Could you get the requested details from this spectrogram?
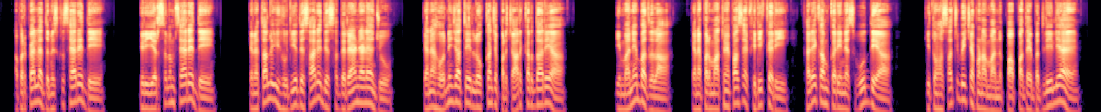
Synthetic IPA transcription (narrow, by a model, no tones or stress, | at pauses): ɐpəɾpɛːlɛd̪ɐmɪskəsɛːɾed̪e | pʰɪɾijɐɾuːsleːmsɛːɾed̪e | kɐnɛt̪aːlujɐɦuːd̪ɪjad̪esaːɾed̪eːsad̪eɾɛ̃ːɽ̃aːɭejãd͡ʒo | kɐnɛɦoːɾnĩd͡ʒaːt̪iloːkãd͡ʒopɾɐt͡ʃaːɾkɐɾd̪aɾeːa | kimɐnẽbɐd̪la | kɐnɛpɐɾmaːt̪mɛ̃paːs̬ɛpʰɪɾikɐɾi | kʰɐɾekɐmːkɐɾinɛsɐbuːt̪̚d̪eːa | kit̪ʊɦãsɐt͡ʃbit͡ʃɐpɽ̃amɐnpaːpãt̪eibɐd̪lileːaɛː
